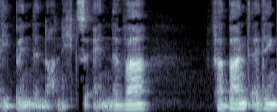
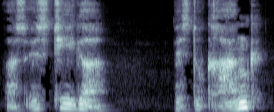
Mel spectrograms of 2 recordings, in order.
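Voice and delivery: lightly voiced little bear, louder and caring; 7 dB louder than usual. A narrator's reading. Little bear runs to the fallen tiger, louder and concerned. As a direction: call out like a worried little friend. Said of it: "Sofort kam der kleine Bär gelaufen und rief".

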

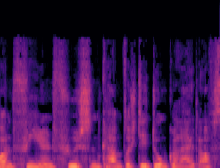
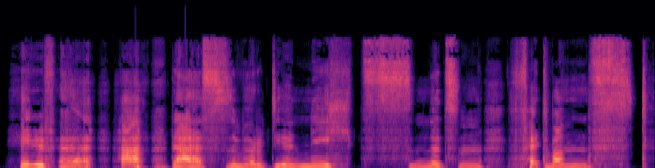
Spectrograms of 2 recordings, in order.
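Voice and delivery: slow, much louder mocking growl; growling rat; 6 dB louder, much slower than usual. A narrator's reading. A second harbour rat growls a threat at Picandou. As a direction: growl the taunt right into his ear. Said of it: "knurrte eine zweite Stimme".

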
